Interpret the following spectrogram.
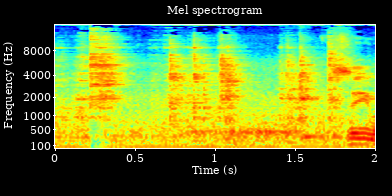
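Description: A quick series of light metal clinks and rattles from the steel parts of a homemade rod-bending jig, a pipe ring with square-tube posts, as it is handled on a steel bench.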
